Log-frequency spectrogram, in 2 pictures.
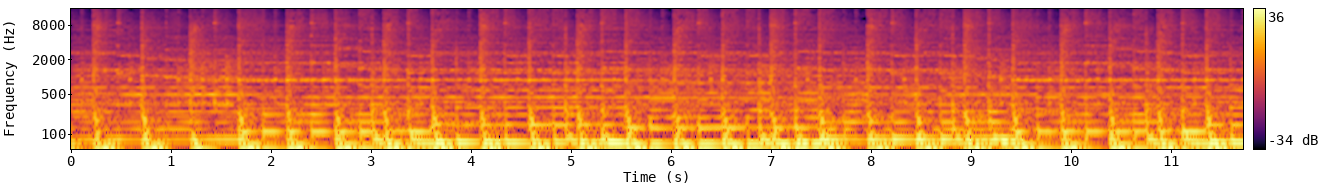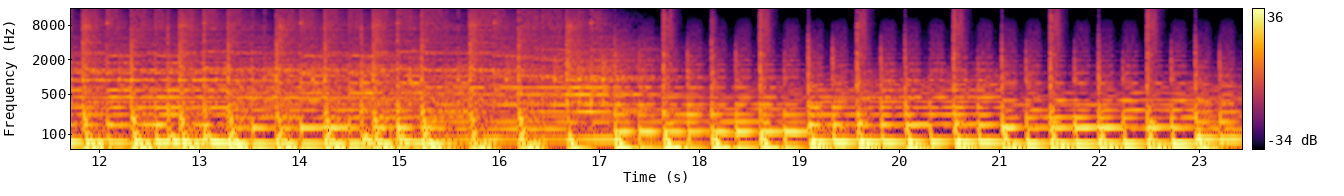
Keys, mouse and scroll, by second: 4.1 right click, 4.6 click, 9.3-9.7 scroll up 1, 9.7-15.5 drag, 16.3 click, 17.6 click, 18.8 click, 21.3 scroll up 1, 21.6-23.4 drag.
